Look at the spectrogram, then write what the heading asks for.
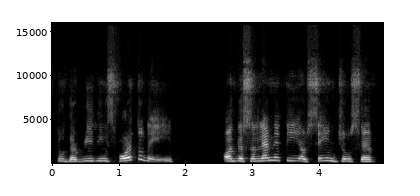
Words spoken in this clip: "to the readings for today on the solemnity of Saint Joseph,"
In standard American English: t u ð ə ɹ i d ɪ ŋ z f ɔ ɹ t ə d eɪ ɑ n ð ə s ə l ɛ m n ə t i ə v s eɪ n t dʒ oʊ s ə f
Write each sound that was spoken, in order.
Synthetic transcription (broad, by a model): t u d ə ɹ i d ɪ ŋ s f ɔ ɹ t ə d eɪ ɑ n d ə s ə l ɛ m n ə t i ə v s eɪ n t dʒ oʊ s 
